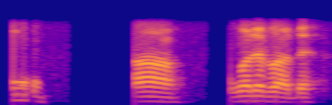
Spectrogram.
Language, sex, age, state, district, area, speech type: Assamese, male, 45-60, Assam, Morigaon, rural, conversation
